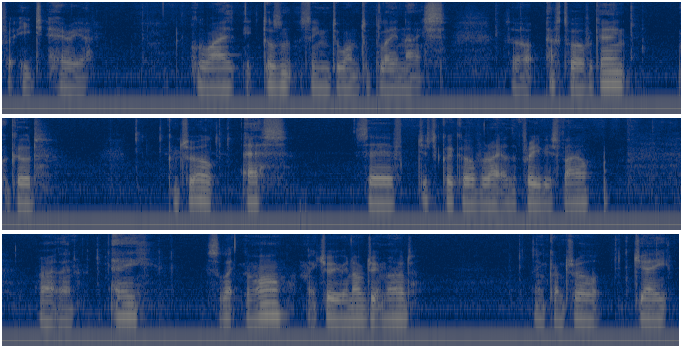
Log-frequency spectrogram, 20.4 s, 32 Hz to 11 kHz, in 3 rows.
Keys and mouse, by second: 0.7 middle drag, 1.2 middle click, 2.4-5.4 middle drag, 6.4 F12, 6.4 F11, 9.0 ctrl+s, 13.2 middle drag, 14.6 a, 15.2 a, 19.8 ctrl+j.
